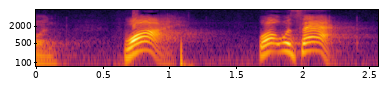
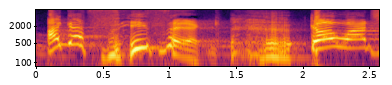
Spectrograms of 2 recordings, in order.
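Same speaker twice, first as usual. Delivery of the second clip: laughing; 8 semitones higher than usual. Real, not acted. Laughing at shaky camera.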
